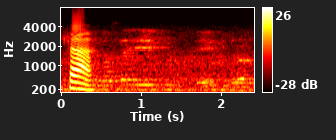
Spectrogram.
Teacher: اس کے بعد آتا ہے ثا۔ زبان کی نوک جب ثنایا اولیہ کے کنارے کو لگے تو ثا ادا ہوتا ہے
